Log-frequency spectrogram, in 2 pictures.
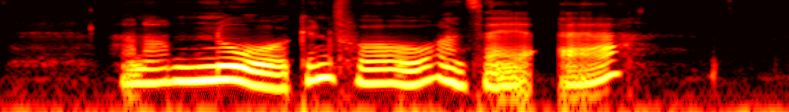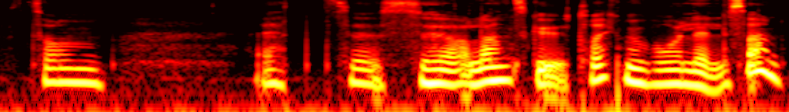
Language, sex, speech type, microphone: Norwegian, female, spontaneous, Sennheiser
